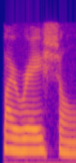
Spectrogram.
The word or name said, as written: biracial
